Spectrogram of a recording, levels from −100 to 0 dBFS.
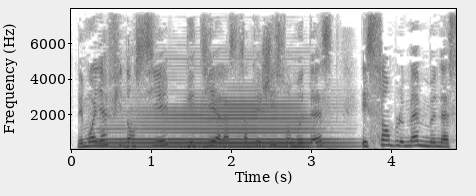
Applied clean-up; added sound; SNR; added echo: none; Wind instrument, woodwind instrument; -1 dB; none.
